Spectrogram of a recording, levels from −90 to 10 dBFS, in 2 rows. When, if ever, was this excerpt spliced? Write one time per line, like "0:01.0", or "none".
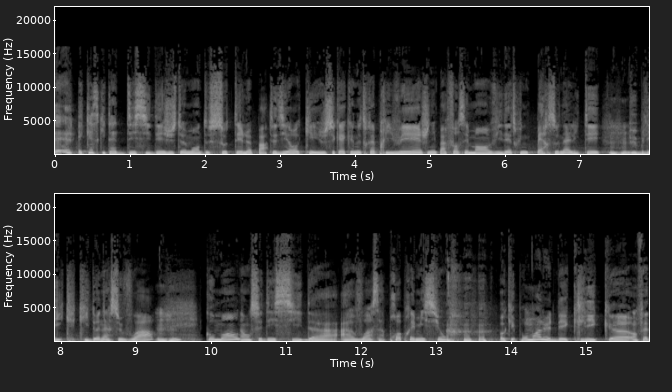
0:10.4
